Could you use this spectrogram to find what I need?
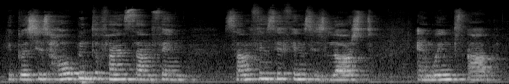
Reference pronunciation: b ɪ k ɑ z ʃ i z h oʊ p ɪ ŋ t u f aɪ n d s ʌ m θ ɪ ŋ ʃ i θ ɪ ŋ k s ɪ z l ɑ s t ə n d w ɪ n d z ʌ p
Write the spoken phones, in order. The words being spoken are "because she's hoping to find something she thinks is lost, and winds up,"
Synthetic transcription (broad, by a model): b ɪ k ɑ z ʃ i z h oʊ p ɪ ŋ t u f aɪ n d s ʌ m θ ɪ ŋ s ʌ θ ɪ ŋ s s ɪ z l ɑ s t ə n w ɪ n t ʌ p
